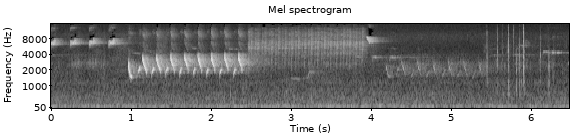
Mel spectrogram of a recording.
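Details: Night song of a thrush nightingale at the Raszyn Ponds in Poland, 10 May 2021: a fast burst of about ten loud, clicking notes, then a dry buzzy rattle and a softer repeated series.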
